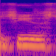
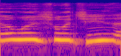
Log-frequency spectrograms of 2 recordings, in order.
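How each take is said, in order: First: Said in the usual way. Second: Loud, high anguished cry. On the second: Real, not acted. Man reliving his cell breakdown, cries out loud and high. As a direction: let it burst out with longing.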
